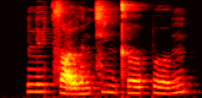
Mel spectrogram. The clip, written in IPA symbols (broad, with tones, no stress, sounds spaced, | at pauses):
l y˥ t͡s ɑ̰˨˩ ʊ̯ l ə˦ n t͡ɕ i˥˩ ŋ kʰ ɤ˧˥ p ʊ˧˥ ŋ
